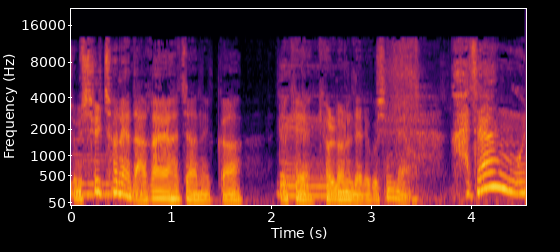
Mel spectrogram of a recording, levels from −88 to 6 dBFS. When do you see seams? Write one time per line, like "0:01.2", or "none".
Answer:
none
